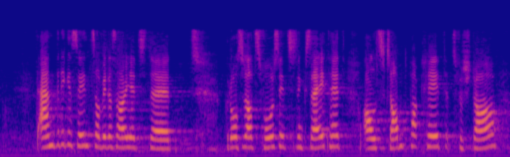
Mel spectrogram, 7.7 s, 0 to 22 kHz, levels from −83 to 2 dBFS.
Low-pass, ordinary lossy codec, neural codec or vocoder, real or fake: 9.9 kHz; none; none; real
